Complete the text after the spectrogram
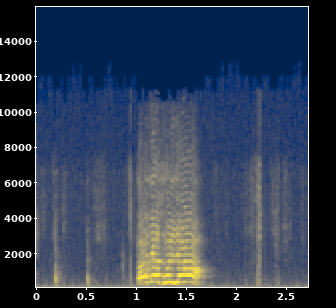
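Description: A man shouts a short command.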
